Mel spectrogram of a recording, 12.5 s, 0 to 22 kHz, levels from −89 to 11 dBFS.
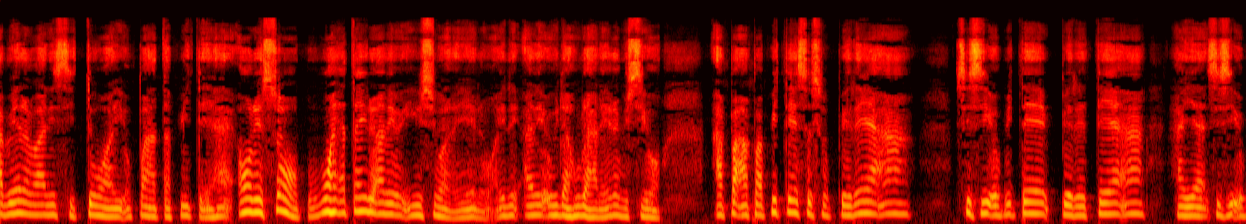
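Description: Speech throughout with plainly audible HE-AAC compression damage. The treble up to a cutoff near 15.5 kHz sounds copied rather than recorded, giving gritty, metallic s sounds. Unlike a plain low-pass, brightness remains. This likely comes from HE-AAC v2 at a low bitrate around 24 kbps.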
